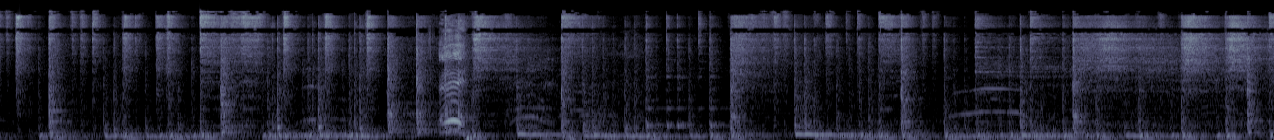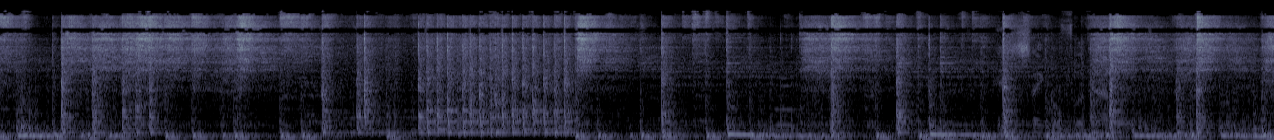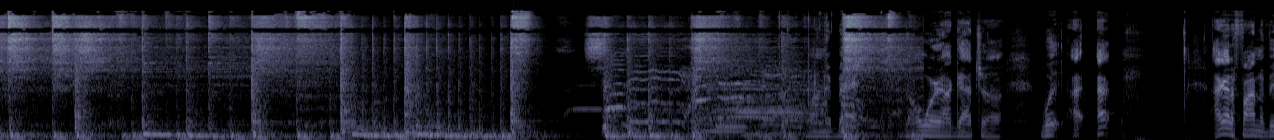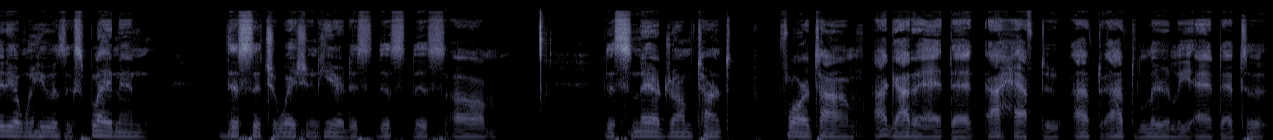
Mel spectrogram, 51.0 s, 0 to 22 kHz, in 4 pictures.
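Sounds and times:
drum kit solo: 0.0s - 34.8s.

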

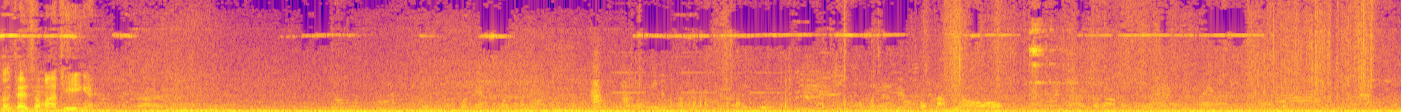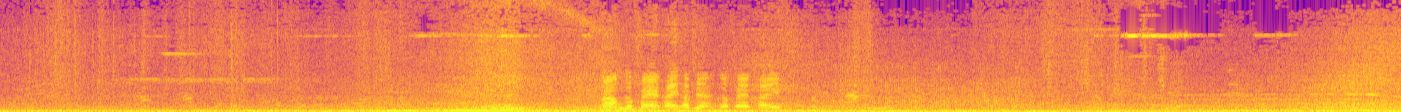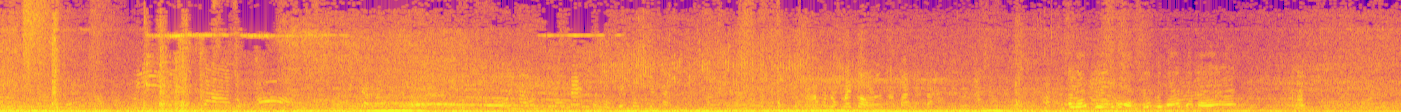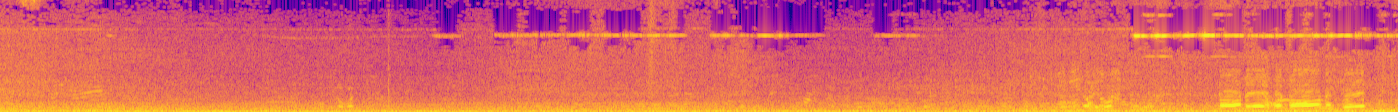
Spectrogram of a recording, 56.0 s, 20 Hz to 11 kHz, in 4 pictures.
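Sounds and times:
crowd voices outside: 0.0s - 56.0s.

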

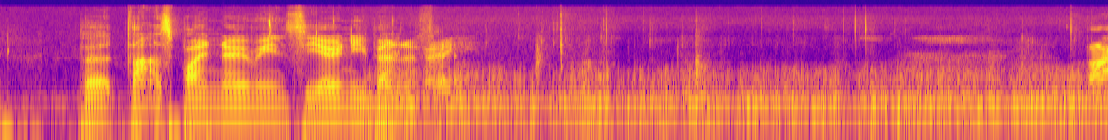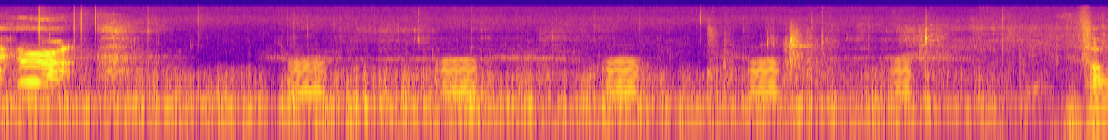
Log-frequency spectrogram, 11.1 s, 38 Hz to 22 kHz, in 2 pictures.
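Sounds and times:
fire crackles: 0.0s - 11.0s
stove fire rumbling: 0.0s - 11.0s.

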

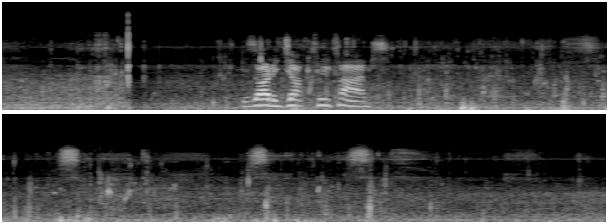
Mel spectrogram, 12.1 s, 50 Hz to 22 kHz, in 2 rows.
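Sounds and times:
water lapping against boat hull: 0.6s - 12.0s
wind on microphone: 0.8s - 11.0s.

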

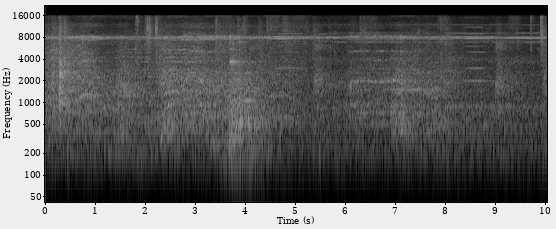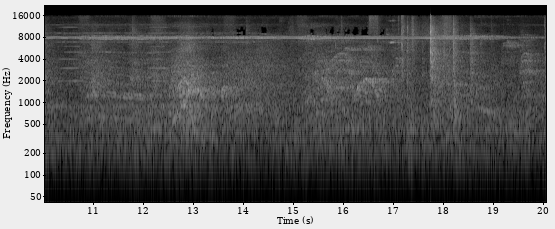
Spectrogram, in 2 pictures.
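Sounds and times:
metallic squeals and whines: 10.4s - 17.2s.

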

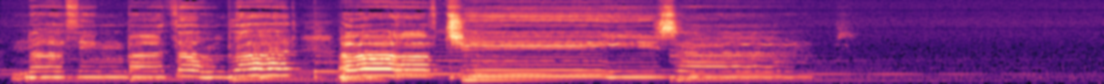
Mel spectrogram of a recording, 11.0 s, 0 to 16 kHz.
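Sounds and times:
man singing with vibrato: 0.0s - 8.4s
acoustic guitar chord ringing: 0.0s - 10.6s.

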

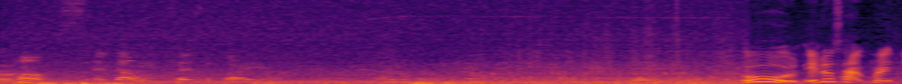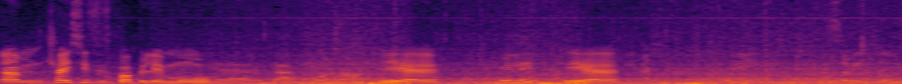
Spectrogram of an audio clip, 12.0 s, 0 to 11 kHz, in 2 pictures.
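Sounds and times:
hot tub jets bubbling water: 0.0s - 12.0s.

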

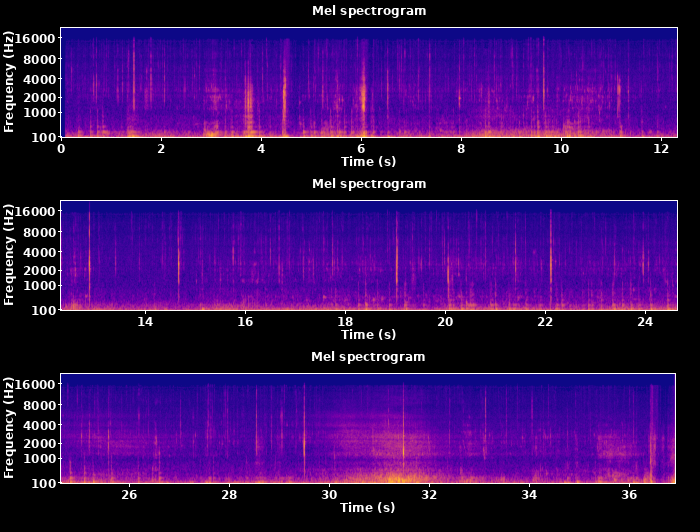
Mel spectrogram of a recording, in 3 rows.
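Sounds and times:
sharp clicks underwater: 0.1s - 36.9s
underwater rumble of moving water: 0.1s - 36.9s
wave breaking: 24.2s - 36.9s.

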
